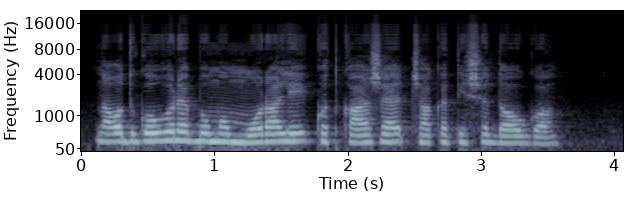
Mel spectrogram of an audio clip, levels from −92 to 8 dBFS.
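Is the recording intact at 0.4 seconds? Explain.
No. At 0.4 s, as throughout, the speech sounds grainy and rough, likely from Opus compression in music mode filling starved bands with noise, consistent with about 24 kbps.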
